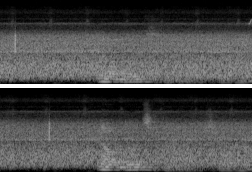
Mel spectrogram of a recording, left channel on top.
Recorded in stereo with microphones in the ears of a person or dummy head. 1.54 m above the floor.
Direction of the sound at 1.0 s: 55° right (ahead or behind).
